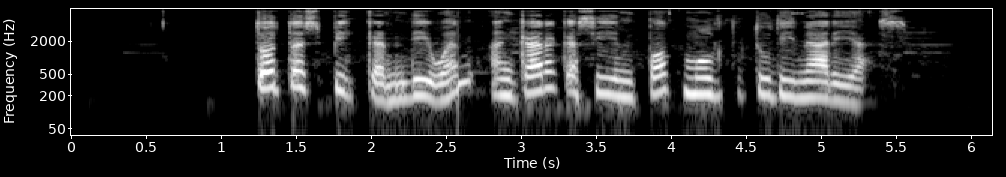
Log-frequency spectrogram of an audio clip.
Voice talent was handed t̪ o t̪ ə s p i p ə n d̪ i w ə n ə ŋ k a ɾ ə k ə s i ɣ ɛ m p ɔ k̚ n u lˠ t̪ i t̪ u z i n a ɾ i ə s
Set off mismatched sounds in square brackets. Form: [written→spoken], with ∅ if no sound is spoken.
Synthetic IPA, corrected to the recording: t̪ o t̪ ə s p i [p→k] ə n d̪ i w ə n ə ŋ k a ɾ ə k ə s i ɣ [ɛ→i] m p ɔ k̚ [n→m] u lˠ t̪ i t̪ u [z→ð] i n a ɾ i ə s

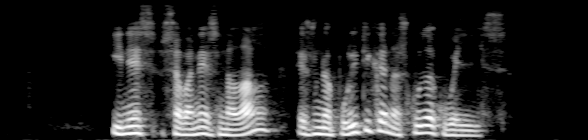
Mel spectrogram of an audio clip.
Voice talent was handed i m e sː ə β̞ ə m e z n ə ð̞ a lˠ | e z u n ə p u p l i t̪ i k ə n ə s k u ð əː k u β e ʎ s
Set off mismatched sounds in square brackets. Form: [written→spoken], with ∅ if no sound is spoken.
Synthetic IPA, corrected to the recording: i [m→n] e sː ə β̞ ə [m→n] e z n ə ð̞ a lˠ | e z u n ə p u [p→∅] l i t̪ i k ə n ə s k u ð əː k u β e ʎ s

